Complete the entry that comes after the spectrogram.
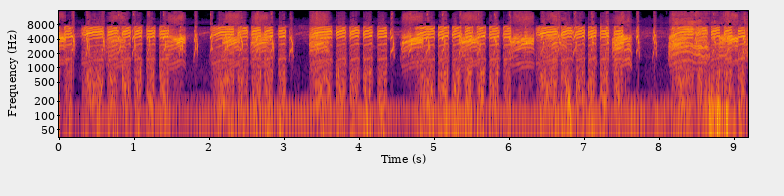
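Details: Small birds in a noisy alarm chorus at the sight of an owl, for luring: rapid shrill chips and wavering twitters in long bursts, over a faint low steady hum.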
